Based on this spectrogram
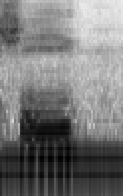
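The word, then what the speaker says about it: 四: Some of those have alternate pronunciations depending on context and usage. Like the 4 kanji yon can be read as she, but it's typically not done as such when counting because she is bad luck.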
